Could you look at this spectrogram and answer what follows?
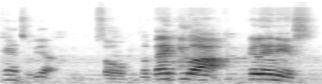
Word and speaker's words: Helenius: So thank you, Helenius.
